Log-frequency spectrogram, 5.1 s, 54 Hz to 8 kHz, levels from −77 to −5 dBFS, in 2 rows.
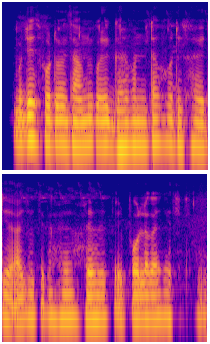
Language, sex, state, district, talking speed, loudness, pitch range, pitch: Hindi, male, Madhya Pradesh, Umaria, 245 wpm, -20 LUFS, 110-120 Hz, 115 Hz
